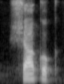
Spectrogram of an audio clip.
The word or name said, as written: shakuk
